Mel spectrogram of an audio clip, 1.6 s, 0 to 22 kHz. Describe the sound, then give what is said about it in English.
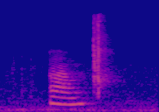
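Camera shutter firing for a one-second exposure, heard as a single quiet, crisp snap that stands out briefly against near silence. “when I click the shutter, so here, I'll do it on 1 second, you'll be able to hear.”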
